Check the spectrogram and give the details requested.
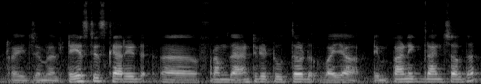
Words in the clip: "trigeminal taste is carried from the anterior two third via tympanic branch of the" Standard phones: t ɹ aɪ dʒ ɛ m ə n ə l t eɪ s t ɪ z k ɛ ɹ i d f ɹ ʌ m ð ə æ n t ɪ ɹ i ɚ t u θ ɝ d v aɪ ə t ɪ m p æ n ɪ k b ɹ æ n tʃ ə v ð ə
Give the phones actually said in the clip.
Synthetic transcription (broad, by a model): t ɹ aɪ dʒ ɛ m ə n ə l t eɪ s t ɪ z k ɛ ɹ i d f ɹ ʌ m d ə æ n t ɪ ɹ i t u t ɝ d v aɪ ə t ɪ m p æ n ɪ k b ɹ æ n tʃ ə v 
